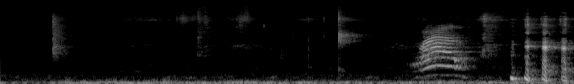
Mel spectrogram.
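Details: Red tabby cat Pumpkin, a talkative female indoor pet, October 2023, lets out a single strong arched meow near the end, followed by quick scratchy rustling; soft clicks and a low background hum before it.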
